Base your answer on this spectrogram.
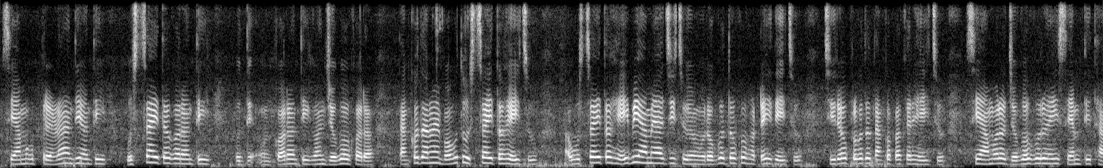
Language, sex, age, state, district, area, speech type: Odia, female, 45-60, Odisha, Kendrapara, urban, spontaneous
